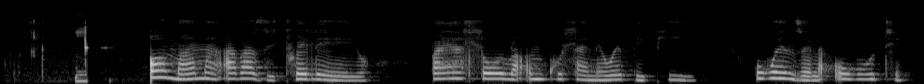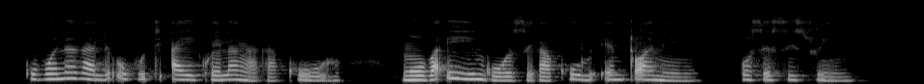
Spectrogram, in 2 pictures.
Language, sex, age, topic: North Ndebele, male, 18-24, health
